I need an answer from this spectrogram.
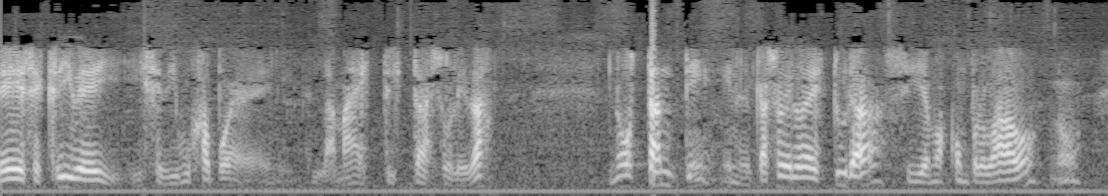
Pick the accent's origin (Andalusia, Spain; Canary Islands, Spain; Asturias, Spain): Andalusia, Spain; El Ejido; Hoy venía primero a dar una noticia local de mi pueblo de Ejido.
